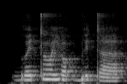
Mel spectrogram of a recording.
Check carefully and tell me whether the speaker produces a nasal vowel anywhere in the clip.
yes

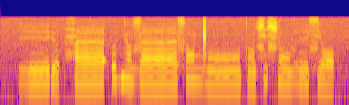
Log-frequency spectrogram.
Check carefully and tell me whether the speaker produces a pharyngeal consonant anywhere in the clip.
yes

